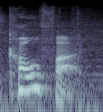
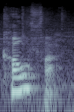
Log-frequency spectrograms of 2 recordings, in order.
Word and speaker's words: Ko-fi: From their own Twitter, the answer is Kofi. Rhymes with Kofi.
